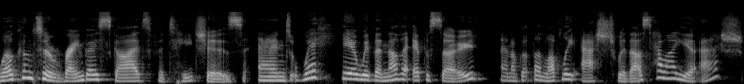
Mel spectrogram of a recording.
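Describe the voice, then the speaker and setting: A woman speaks in an Australian accent with very wide pitch swings. The background is quiet. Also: medium pitch for a woman, moderate pace. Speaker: podcast host, teacher. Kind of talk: casual chat. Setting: podcast recording.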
